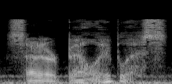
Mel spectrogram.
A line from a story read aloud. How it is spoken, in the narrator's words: he breathed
